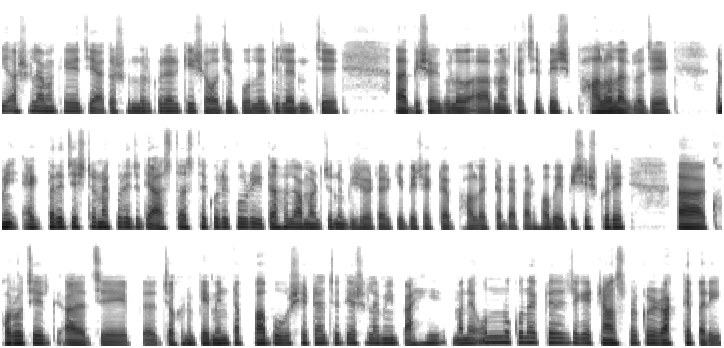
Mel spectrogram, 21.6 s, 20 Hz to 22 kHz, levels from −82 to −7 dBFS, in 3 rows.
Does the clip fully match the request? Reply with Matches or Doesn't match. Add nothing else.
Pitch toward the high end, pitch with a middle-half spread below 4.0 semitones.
Doesn't match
